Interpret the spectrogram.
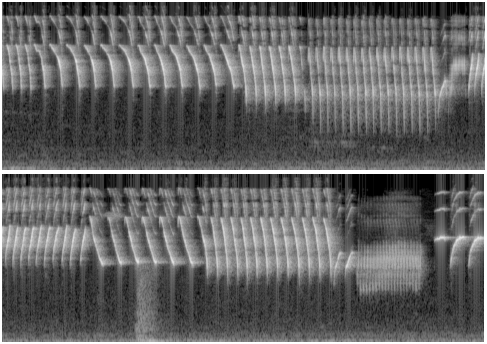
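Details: Long varied canary song meant to provoke rival canaries to sing: continuous chains of rapid trills shifting between high and lower pitches, with a dense rattling section and a short buzzy burst near the end.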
